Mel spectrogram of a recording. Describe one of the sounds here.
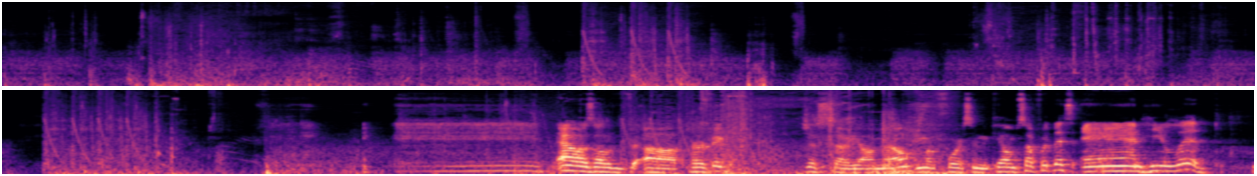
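Gunfire and electric blasts pop in quick bursts.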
